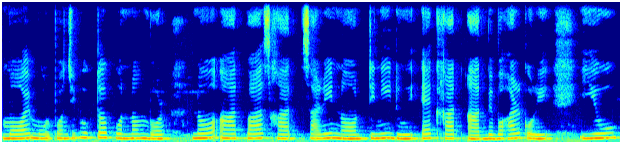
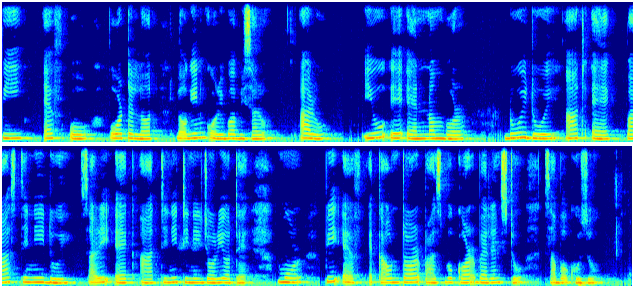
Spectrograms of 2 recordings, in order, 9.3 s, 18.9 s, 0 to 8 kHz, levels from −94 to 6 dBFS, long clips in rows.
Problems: none marked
